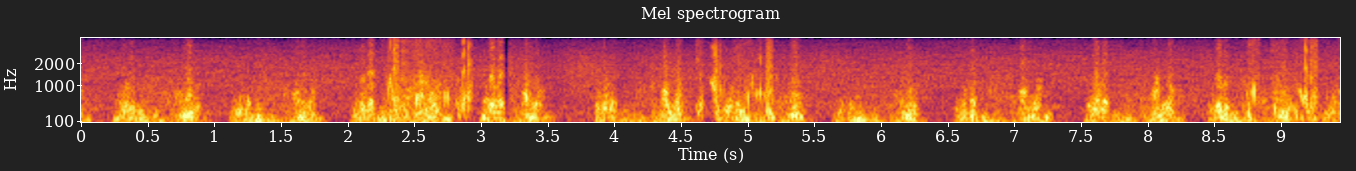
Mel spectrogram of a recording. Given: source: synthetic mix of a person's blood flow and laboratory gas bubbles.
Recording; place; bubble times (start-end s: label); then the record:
Doppler ultrasound of blood flow; precordium
2.25-2.96 s: bubbles
4.61-5.26 s: bubbles
8.71-8.85 s: bubbles
8.92-9.00 s: bubbles
9.04-9.45 s: bubbles
From the record:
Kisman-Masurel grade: 222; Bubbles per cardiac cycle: several, 3 to 8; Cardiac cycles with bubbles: 10 to 50%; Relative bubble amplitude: moderate (0.250 to 0.450); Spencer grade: 2 (many but less than half of the cardiac periods contain bubble signals, singularly or in groups); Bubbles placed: only in the low amplitude regions of the cardiac cycle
